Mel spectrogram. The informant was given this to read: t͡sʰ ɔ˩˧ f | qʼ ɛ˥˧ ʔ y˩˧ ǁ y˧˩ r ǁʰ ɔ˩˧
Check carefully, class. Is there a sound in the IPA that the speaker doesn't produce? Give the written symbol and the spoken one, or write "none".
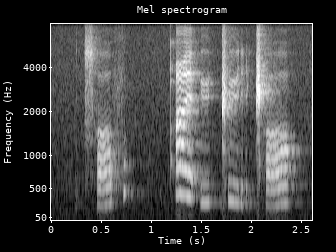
none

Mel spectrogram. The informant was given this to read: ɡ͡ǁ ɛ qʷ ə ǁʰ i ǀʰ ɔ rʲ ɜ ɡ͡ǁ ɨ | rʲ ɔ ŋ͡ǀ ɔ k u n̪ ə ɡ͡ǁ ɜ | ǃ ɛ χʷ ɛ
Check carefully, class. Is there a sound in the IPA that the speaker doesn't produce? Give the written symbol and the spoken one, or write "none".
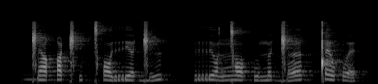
none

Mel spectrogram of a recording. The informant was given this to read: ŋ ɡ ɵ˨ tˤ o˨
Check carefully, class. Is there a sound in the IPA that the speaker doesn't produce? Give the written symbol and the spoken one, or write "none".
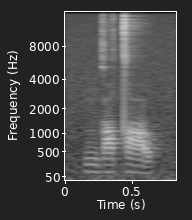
ɵ˨ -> o˨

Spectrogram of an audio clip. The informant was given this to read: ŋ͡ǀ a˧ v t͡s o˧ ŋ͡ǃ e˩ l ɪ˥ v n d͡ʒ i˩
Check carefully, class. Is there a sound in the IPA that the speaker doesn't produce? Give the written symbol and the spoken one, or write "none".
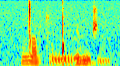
o˧ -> o˩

